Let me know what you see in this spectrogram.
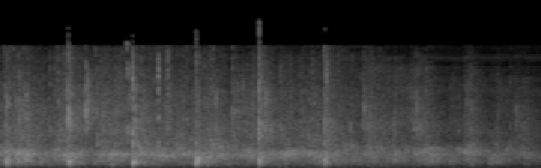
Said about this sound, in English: Give them a round of applause while they're coming, because maybe they don't know.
